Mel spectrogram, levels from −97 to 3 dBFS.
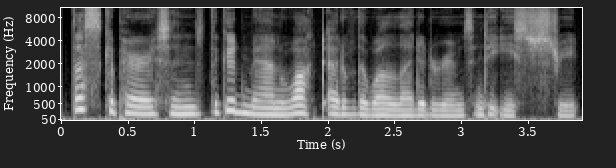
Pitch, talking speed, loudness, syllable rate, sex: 195 Hz, 230 wpm, -17 LUFS, 5.9 syllables/s, female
